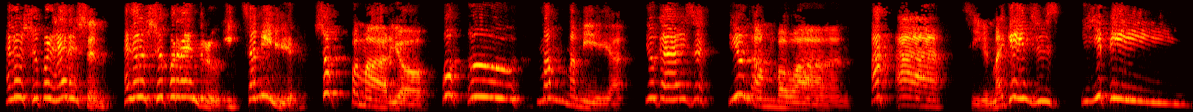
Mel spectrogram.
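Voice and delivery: very high, exuberant cartoon Italian voice with whoops; Mario. Voice actor giving host's relatives a shout-out, exuberant Mario. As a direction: greet fans in high, bouncy bursts, swooping down on phrase endings. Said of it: "that you are Mario".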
